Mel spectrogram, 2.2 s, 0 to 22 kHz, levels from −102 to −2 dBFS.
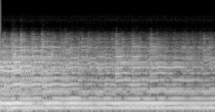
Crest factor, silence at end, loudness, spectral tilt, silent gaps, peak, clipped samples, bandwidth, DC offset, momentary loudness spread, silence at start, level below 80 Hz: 14 dB; 0 s; -17 LUFS; -7.5 dB/octave; none; -2 dBFS; under 0.1%; 6.6 kHz; under 0.1%; 5 LU; 0 s; -42 dBFS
